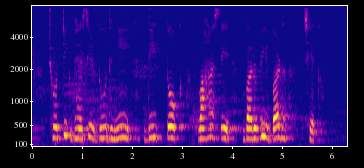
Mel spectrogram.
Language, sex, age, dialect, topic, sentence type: Magahi, female, 18-24, Northeastern/Surjapuri, agriculture, statement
